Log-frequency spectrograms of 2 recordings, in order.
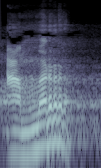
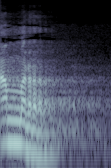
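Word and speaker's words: عمرو: aja Bapak ya Ibu kalau Umar tulisannya Ain Meme amarok kalau Amr Ain Meme roam Abah Wow jadi WOW nya ada tuh habis rok kalau ada habis roknya Wow bacanya Amr kalau enggak ada Wow Bacanya apa Umar jadi bedanya begitu anaknya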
